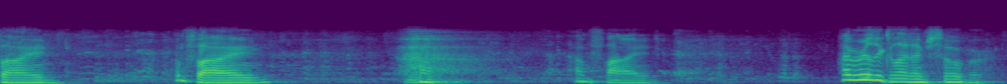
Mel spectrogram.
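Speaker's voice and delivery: gloomy, low voice. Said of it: "I like to call him Sheldon the Mope".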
